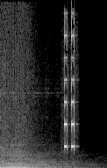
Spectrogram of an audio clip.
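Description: Background music fading out, with a quick double electronic beep about a second and a half in from the Oceanic VTX dive computer as its screen switches on.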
